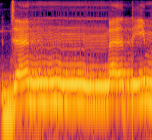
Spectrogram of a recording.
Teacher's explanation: জিম নুন জবর জান, নুন জবর না, তা মিম দুই জেরে তিম, ইকলাব গুন্না। তানউইনের পরে ইকলাবের হরফ বা আসছে, এই কারণে এই ছোট্ট মিম দ্বারা পরিবর্তন করিয়া গুন্নার সহিত পড়ব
